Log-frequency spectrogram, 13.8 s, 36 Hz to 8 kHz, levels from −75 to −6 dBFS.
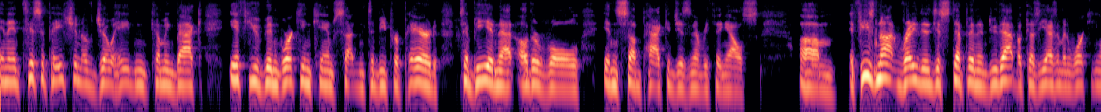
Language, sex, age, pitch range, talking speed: English, male, 40-59, 130-165 Hz, 195 wpm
